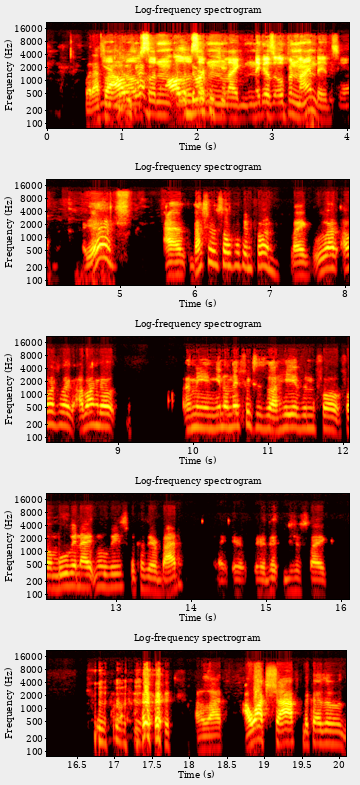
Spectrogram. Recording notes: do a zoom call to test out part on of social distancing podcast life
